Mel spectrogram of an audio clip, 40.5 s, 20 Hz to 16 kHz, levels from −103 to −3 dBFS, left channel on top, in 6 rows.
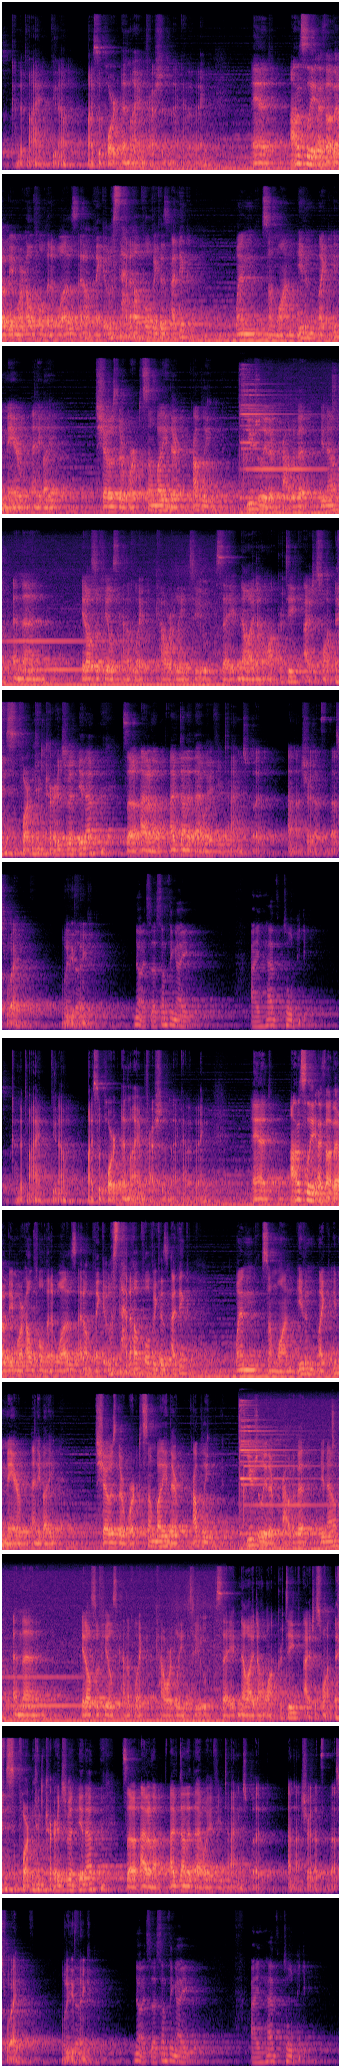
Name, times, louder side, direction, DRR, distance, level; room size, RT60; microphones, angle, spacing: voice 1, 0.2-1.3 1.7-4.1 5.0-5.4 5.8-10.5 11.4-14.7 15.4-17.9 18.4-21.0 21.8-29.1 29.4-32.2 32.7-34.1 34.9-35.4, right 1 dB, 35° right, 6 dB, 1.9 m, -31 dB
sound 1, 2.3-20.4, equal, 15° right, 1.5 m, -42 dB
sound 2, 18.2-24.7, right 1 dB, 60° right, 1.7 m, -36 dB
voice 2, 35.0-35.4 36.3-37.5 38.7-39.8, equal, ahead, 5 dB, 0.9 m, -40 dB
21.5 x 21.0 x 6.7 m, 2.8 s
head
